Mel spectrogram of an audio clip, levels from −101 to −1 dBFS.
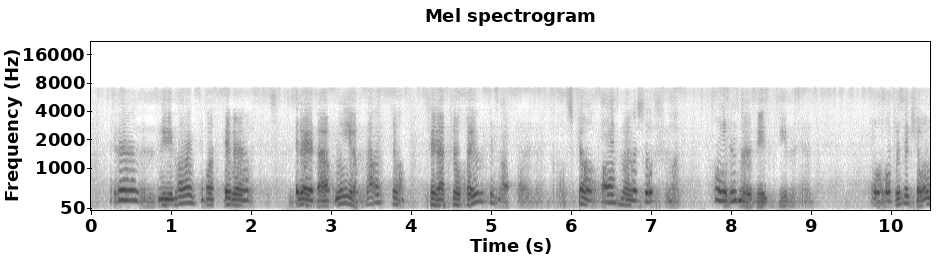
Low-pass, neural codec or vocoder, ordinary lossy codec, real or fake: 7.2 kHz; codec, 16 kHz, 0.5 kbps, FreqCodec, smaller model; none; fake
